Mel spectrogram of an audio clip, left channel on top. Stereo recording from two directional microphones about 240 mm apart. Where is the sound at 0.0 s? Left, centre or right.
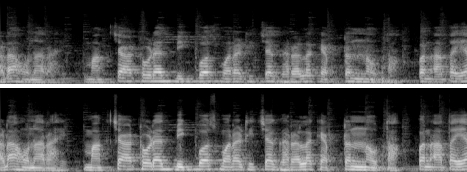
Right.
